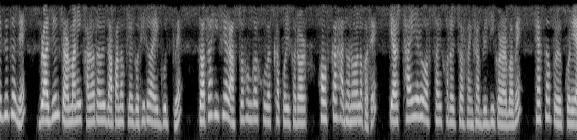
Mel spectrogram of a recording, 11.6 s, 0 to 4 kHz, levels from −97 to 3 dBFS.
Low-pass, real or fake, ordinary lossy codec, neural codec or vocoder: 3.6 kHz; fake; none; codec, 16 kHz in and 24 kHz out, 1 kbps, XY-Tokenizer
